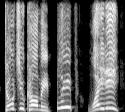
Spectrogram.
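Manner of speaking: high, loud, slow outraged shout; shocked yell. Retold or imitated. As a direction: spit it out in horror. Intern relays the offensive lyric.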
